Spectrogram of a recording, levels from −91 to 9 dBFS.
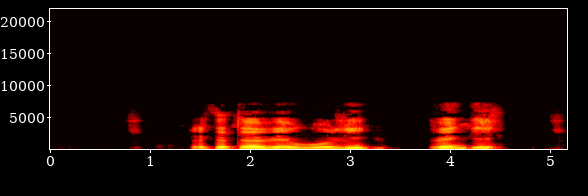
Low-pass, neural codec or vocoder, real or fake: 7.2 kHz; none; real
